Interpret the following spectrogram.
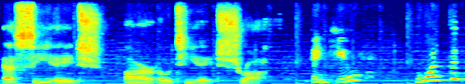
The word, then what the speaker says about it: Schroth: So it's called Schroth Physical Therapy, and let me just verify that I spell it correctly. Schroth, Schroth.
